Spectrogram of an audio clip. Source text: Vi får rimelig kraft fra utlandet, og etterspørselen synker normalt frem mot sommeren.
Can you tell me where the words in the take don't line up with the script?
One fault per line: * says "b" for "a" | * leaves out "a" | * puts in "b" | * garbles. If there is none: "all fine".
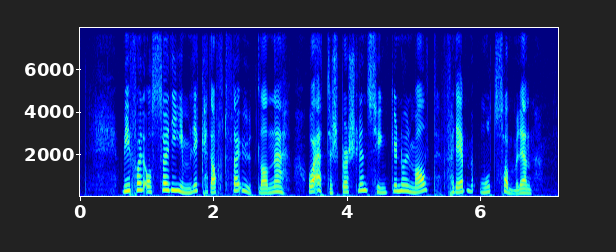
* puts in "også"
